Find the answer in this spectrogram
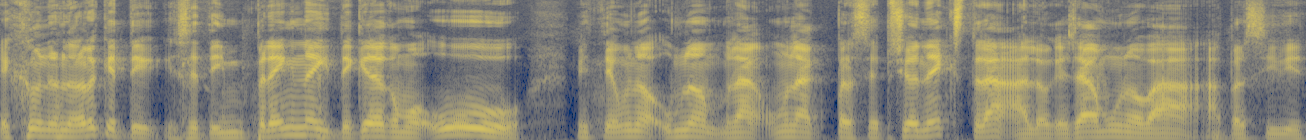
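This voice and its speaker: A man talks at a fairly quick pace with hardly any pauses. He has an unremarkable speaking voice, with a medium pitch and ordinary pitch variation. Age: 50s. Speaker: rock musician. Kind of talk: radio interview. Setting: radio studio.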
